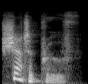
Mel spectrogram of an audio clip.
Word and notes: shatterproof: British English

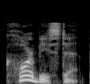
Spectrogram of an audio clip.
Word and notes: corbiestep: British English

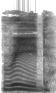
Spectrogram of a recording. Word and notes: reed: American English

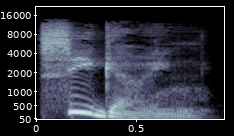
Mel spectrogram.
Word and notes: seagoing: British English

